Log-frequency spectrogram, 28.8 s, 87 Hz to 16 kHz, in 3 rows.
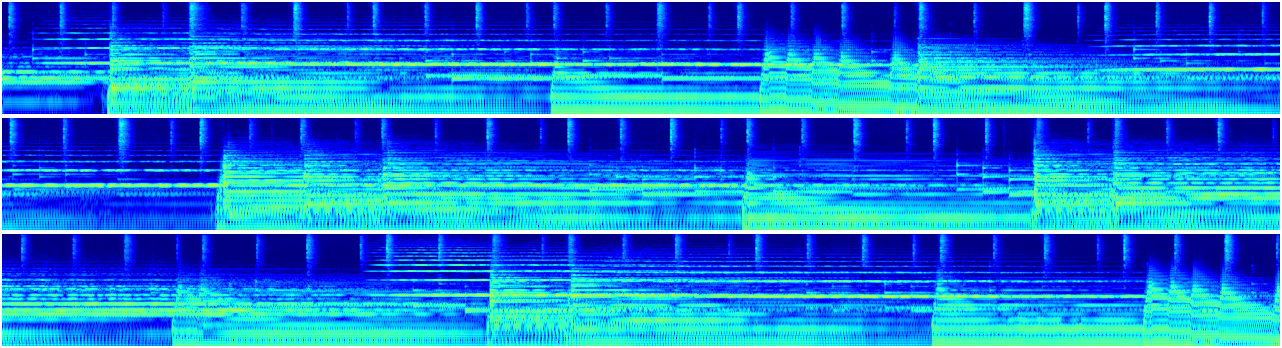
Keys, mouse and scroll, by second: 1.0 r, 2.2 click, 2.9 ctrl+z, 3.6 r, 4.6 click, 5.0 click, 5.9 middle click, 7.0-7.5 scroll up 2, 8.6 3, 9.1 click, 9.5 middle click, 10.5 ctrl+click, 10.8 middle click, 11.9 ctrl+click, 12.2 middle click, 12.7 ctrl+click, 13.1 middle click, 13.8 shift+middle click, 14.0 middle click, 18.4 shift+d, 19.8-20.5 scroll up 1, 20.5 KP_1, 21.1 scroll up 2, 21.4 shift+middle click, 22.0 alt+click, 22.8 ctrl+KP_Add, 24.1 click, 25.5 ctrl+KP_Add, 26.1 ctrl+KP_Subtract, 27.2 click.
